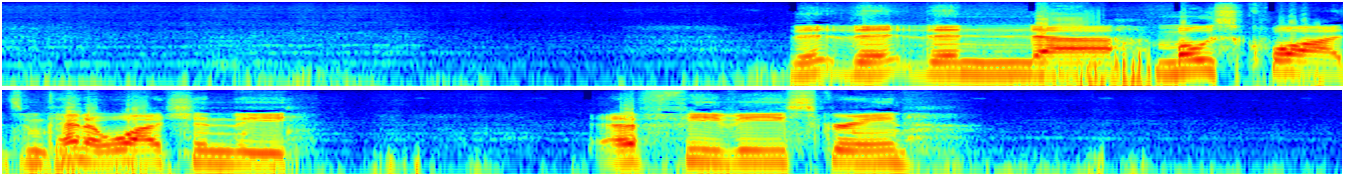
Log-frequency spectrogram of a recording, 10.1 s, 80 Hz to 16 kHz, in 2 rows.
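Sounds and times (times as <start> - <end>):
distant drone propellers humming: 0.0 - 10.0.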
